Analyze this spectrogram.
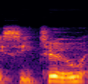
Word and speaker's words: C.C.: CC, aka C2, as she is pronounced, is going to once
